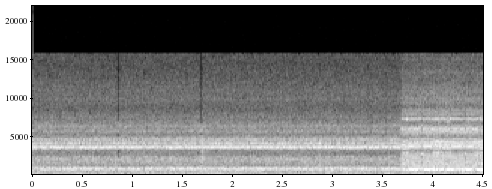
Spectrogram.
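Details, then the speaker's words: Amstrad CPC 464 tape deck (DataCorder), after repair, servicing and azimuth calibration, loading a game: a clean, steady high screech of data tones switches to a brighter screen-draw pattern with no dropouts, so the deck loads properly. "okay guys hopefully you can hear that that's the actual screen draw of the game being loaded um and the tape sounds fantastic it really does it sounds better than the the other one i have"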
